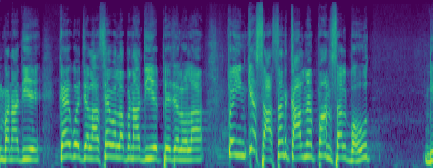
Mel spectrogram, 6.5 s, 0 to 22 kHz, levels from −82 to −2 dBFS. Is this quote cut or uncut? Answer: uncut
